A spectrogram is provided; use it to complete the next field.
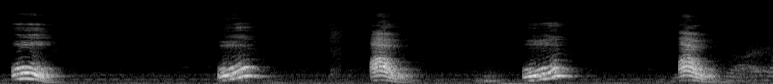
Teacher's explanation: जब ओ बोलेंगे तो उसमें तो ओठ पूरा नहीं मिलता · अर्थात ओ और औ का उच्चारण स्थान क्या होगा, कंठोष्ठ होगा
